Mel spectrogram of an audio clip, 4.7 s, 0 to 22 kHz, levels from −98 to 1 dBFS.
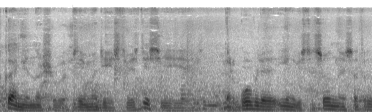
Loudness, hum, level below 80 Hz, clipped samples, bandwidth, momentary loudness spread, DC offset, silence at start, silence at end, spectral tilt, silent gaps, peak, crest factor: -25 LUFS; none; -46 dBFS; under 0.1%; 16.5 kHz; 10 LU; under 0.1%; 0 s; 0 s; -6 dB/octave; none; -4 dBFS; 18 dB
